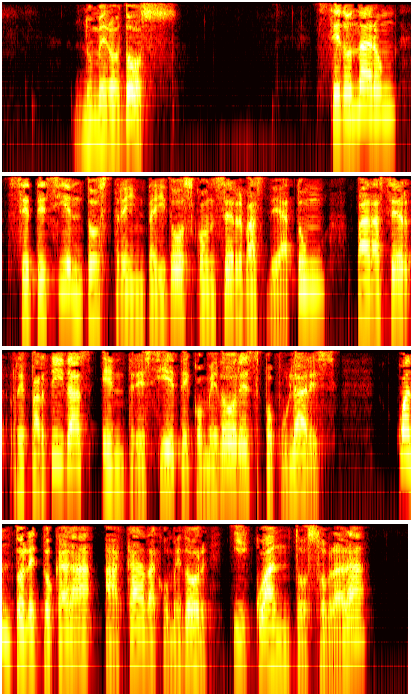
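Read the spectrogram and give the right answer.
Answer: 104 conservas a cada comedor y sobran 4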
